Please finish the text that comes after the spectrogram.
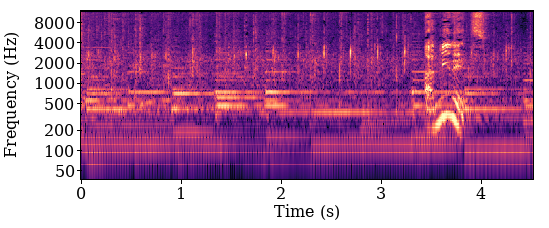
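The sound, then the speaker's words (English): A church audience claps for the instrumentalists in a steady, dense patter while sustained instrumental tones hold underneath and a voice speaks over them, with a brief swooping note near the end. “Instrumentalists, clap your hands for them.”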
